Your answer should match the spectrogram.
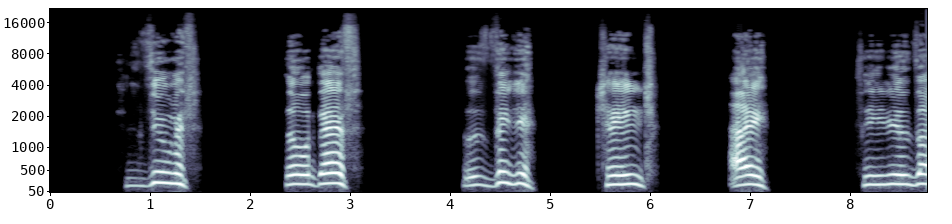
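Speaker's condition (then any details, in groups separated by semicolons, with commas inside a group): Cerebral palsy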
